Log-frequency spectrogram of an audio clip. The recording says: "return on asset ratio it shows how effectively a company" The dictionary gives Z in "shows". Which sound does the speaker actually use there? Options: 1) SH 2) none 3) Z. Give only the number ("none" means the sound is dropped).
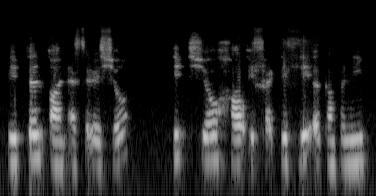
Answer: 2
